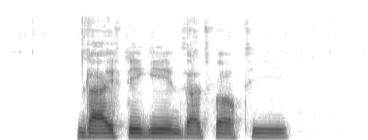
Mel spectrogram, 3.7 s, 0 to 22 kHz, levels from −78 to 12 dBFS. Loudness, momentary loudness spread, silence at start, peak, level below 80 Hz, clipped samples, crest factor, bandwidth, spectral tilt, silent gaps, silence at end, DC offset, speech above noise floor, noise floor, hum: -19 LUFS; 11 LU; 0.8 s; -2 dBFS; -62 dBFS; under 0.1%; 18 dB; 13 kHz; -8 dB/octave; none; 0.8 s; under 0.1%; 54 dB; -72 dBFS; none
